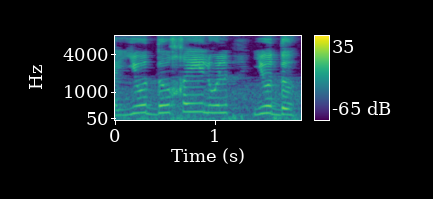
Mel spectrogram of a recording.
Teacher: دال میں خلخلے کی صفات واضح ہوگی، آواز پلٹ کر سنائی دے گی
